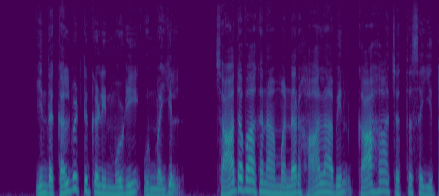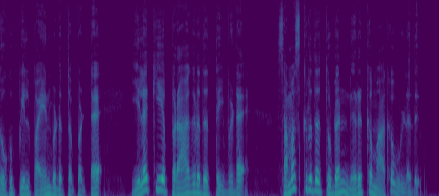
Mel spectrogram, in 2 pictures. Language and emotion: Tamil, neutral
